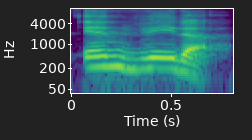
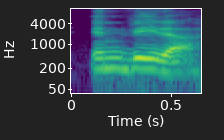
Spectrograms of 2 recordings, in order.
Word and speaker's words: Nvidia: First of all, he pronounces it incorrectly. It's Nvidia.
